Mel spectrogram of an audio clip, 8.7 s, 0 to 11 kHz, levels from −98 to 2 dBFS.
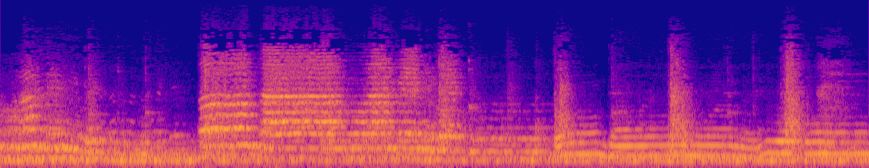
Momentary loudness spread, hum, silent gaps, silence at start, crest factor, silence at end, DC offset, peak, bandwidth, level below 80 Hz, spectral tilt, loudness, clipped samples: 8 LU; none; none; 0 s; 14 dB; 0 s; under 0.1%; -10 dBFS; 6 kHz; -46 dBFS; -9 dB/octave; -25 LUFS; under 0.1%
